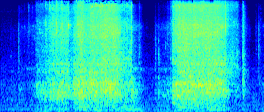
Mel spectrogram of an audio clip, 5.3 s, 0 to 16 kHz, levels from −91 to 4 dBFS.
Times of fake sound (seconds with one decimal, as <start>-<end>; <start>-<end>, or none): 3.4-4.7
